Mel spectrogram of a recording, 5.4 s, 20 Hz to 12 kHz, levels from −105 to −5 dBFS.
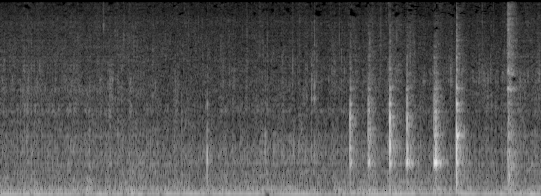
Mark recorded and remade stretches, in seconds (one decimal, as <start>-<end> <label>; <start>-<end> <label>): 0.0-1.4 remade; 1.4-2.6 recorded; 2.6-4.0 remade; 4.0-5.0 recorded; 5.0-5.4 remade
